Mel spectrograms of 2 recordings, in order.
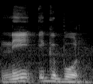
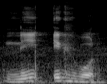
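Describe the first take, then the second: The two takes are said the same way.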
